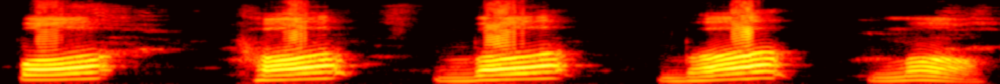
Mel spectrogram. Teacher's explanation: ओष्ठ मतलब ओठ में ओठ सट रहा है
